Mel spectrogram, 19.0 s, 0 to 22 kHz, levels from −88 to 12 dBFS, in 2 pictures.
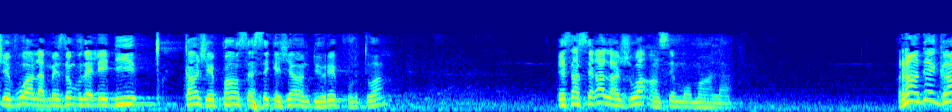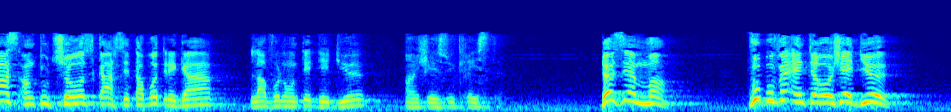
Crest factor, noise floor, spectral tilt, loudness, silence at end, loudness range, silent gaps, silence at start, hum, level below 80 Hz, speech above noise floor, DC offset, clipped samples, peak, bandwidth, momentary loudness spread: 22 dB; -59 dBFS; -4.5 dB/octave; -28 LUFS; 0.45 s; 9 LU; none; 0 s; none; -60 dBFS; 31 dB; under 0.1%; under 0.1%; -8 dBFS; 8 kHz; 14 LU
